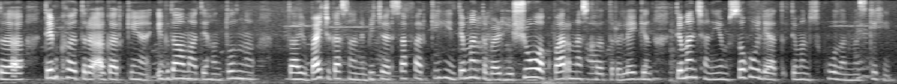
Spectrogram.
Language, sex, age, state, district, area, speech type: Kashmiri, female, 18-30, Jammu and Kashmir, Budgam, rural, spontaneous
